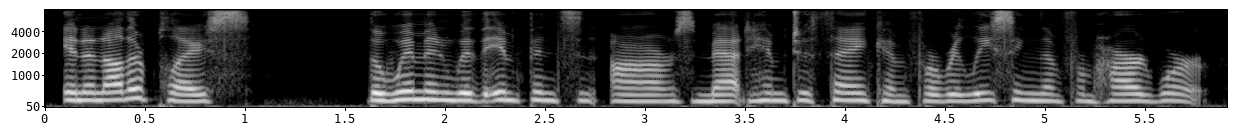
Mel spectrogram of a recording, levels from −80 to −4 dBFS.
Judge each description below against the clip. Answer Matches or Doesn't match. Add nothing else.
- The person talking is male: Doesn't match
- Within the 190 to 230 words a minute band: Matches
